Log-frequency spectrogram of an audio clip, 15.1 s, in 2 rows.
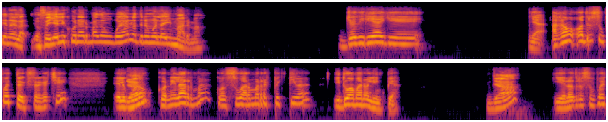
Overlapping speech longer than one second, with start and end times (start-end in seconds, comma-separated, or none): none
